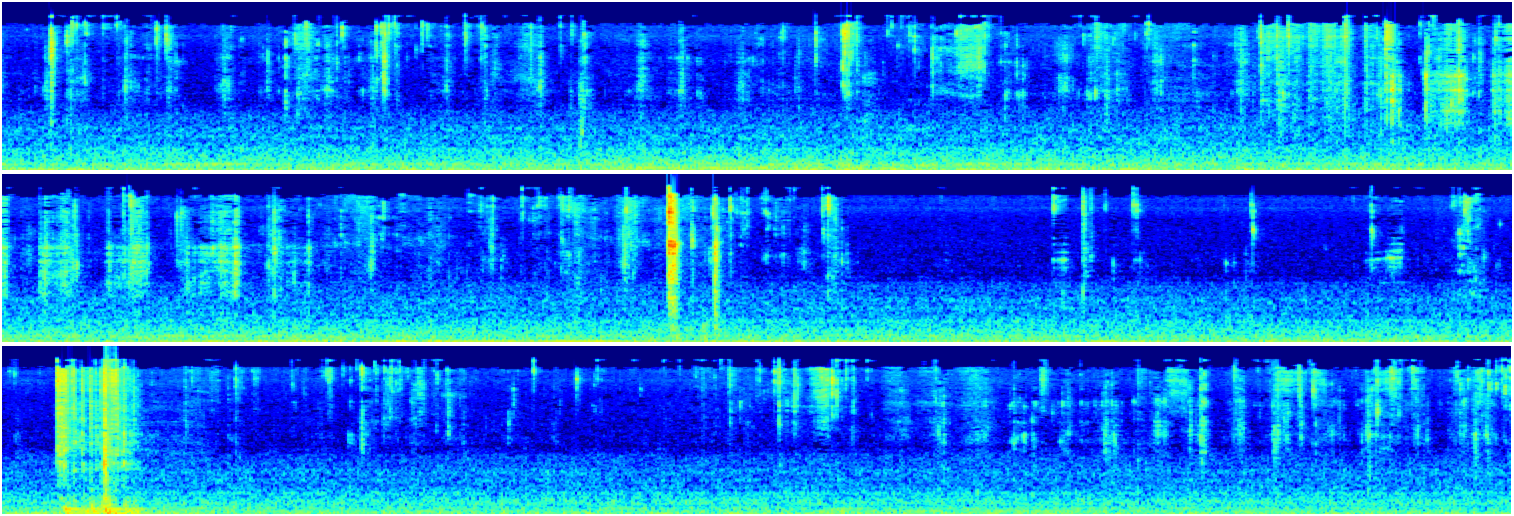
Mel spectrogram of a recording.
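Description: Close-miked chewing of a rice and lettuce burrito bowl, with a fork clicking and scraping in the bowl, over a steady low rumble. About twenty seconds in, one short loud thump stands out above the rest.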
